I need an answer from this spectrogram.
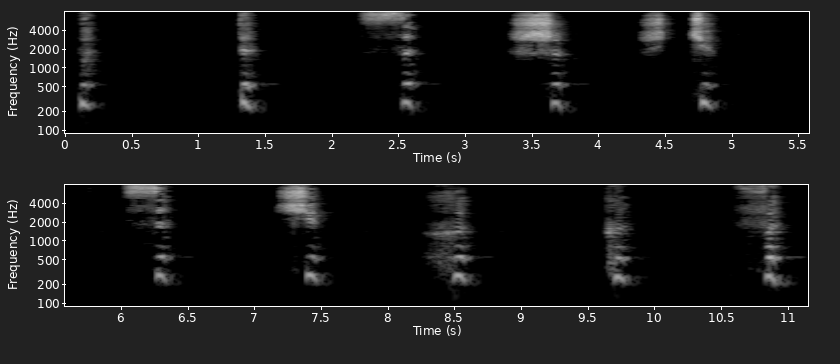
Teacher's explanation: приголосні які вимовляються тільки з участю шуму тобто глухо називаються глухими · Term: глухі приголосні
